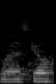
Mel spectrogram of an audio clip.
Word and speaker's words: Lasko: Fiasco rhymes with Lasko, ha?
